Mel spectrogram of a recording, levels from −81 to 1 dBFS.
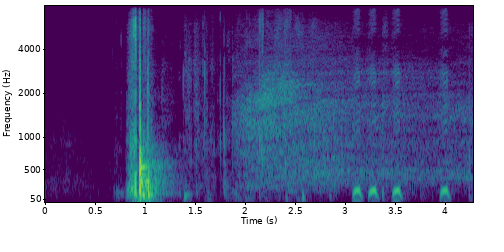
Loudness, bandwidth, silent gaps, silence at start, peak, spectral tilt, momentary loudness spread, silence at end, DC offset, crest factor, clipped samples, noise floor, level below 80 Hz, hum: -25 LUFS; 8 kHz; none; 0.8 s; 0 dBFS; -5 dB/octave; 27 LU; 0 s; under 0.1%; 28 dB; under 0.1%; -70 dBFS; -46 dBFS; none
